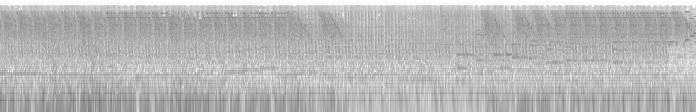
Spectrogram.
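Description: Rapid shots fire in a steady stream of quick bursts.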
